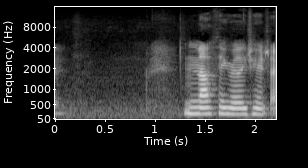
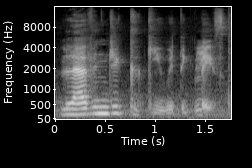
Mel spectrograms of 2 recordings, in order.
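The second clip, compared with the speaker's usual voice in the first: low, soft imitation of a food reviewer; mock the man savouring each dessert; 4 semitones lower, 6 dB quieter than usual. Man panning his phone over desserts, mock low narration. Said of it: "he's, like, panting".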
